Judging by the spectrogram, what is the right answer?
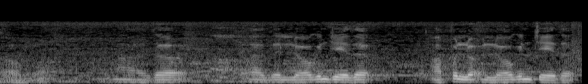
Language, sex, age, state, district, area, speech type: Malayalam, male, 60+, Kerala, Idukki, rural, spontaneous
